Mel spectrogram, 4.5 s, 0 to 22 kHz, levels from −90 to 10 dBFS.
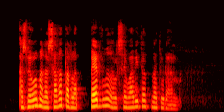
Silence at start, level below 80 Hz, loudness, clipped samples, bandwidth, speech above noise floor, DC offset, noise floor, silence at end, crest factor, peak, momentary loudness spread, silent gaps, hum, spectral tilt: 0.4 s; -80 dBFS; -29 LUFS; under 0.1%; 10.5 kHz; 46 dB; under 0.1%; -75 dBFS; 0.95 s; 20 dB; -10 dBFS; 12 LU; none; none; -5.5 dB/octave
